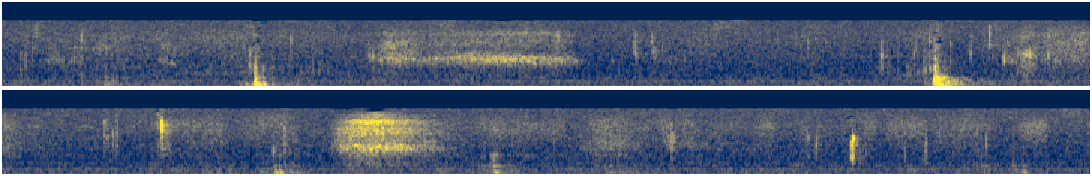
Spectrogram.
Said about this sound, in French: J'ai une sinusite aujourd'hui, ça paraît quand je parle? Non? Excusez si je renifle comme un mufle.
